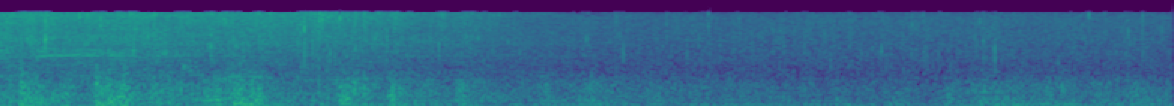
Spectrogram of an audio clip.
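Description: Heavy rain pours down steadily in a thunderstorm, with deep rolling thunder rumbling loudly through the first seconds and continuing beneath the dense, constant downpour; no voices.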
